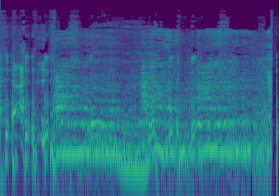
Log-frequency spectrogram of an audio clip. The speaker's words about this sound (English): Like the deer around here don't sound like that. No, they don't. Sounds like a German deer. Man, a German deer. Yeah. Sounds of steroids and everything.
